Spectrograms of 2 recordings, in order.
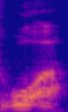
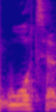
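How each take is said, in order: First: The middle t is dropped entirely. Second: The middle t is clearly pronounced.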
